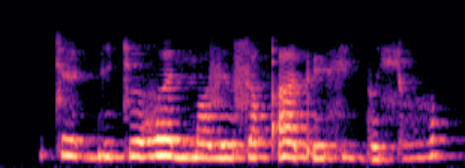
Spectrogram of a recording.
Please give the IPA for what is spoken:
c ɛ̤ ɡ͡b i c u ʁʷ ɛ ŋ͡m ɔ z ɨ sʷ ɘ qʼ ɛ pʼ y x i̤ ɡ o ç ɔ̤

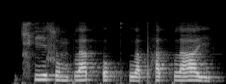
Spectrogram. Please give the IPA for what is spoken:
t͡ɕʰ iː˥˩ s o˧ m p l a˥˩ t̚ ʔ o˥˩ k̚ pʰ u˨˩ a̯ pʰ a˥˩ t̚ p l aː˥˩ j

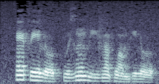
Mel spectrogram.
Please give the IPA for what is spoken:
ɛ̃˦ f eː˧ l oː˨ kʷ e˧ ɣ ũ˦ v iː˧ v ã˧ p w ɔ̃˨ b iː˨ l o˨

